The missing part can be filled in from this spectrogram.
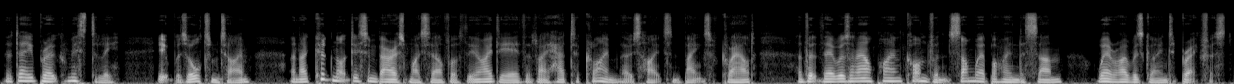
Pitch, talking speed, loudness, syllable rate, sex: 120 Hz, 220 wpm, -20 LUFS, 5.9 syllables/s, male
